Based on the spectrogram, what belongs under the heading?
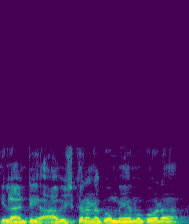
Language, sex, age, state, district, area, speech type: Telugu, male, 60+, Andhra Pradesh, Krishna, urban, spontaneous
